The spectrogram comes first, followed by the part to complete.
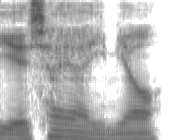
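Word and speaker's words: ישעיהו: 이사야라는 제목의 원어 의미는 히브리어 발음으로 예샤야이며 그 뜻은 여호와는 구원이시다입니다.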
